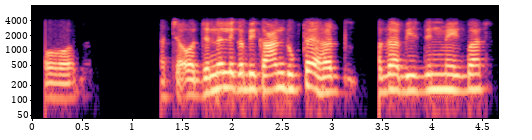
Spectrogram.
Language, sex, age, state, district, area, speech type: Hindi, male, 45-60, Rajasthan, Jodhpur, urban, conversation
